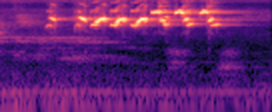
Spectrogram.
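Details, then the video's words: Double-collared seedeater, known locally as papa-capim, singing: a quick run of sharp, bright chirped notes, about eight to nine in under two seconds, high and clear with little background. "Papa capim tui tui cantando muito"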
